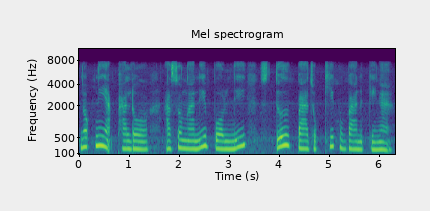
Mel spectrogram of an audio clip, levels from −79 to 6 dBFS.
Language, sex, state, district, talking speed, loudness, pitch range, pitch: Garo, female, Meghalaya, North Garo Hills, 75 wpm, -15 LUFS, 195-245 Hz, 205 Hz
